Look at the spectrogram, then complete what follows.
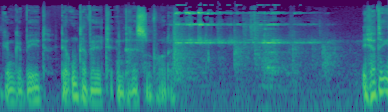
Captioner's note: doorbell jingles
